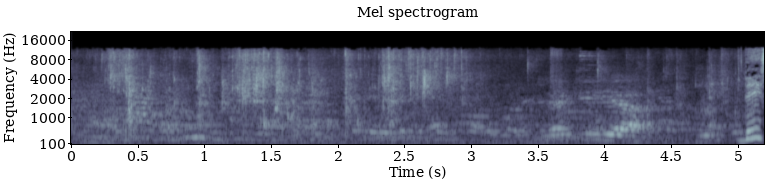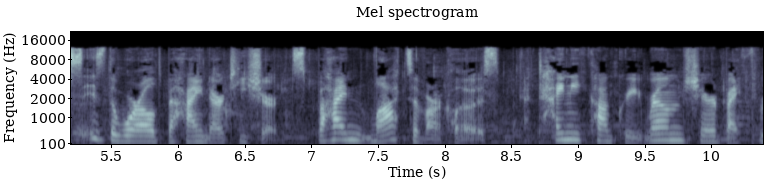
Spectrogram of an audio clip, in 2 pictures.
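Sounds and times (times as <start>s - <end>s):
cold water dumped over head in shower stall: 0.1s - 3.0s
speech: 4.0s - 10.3s.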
